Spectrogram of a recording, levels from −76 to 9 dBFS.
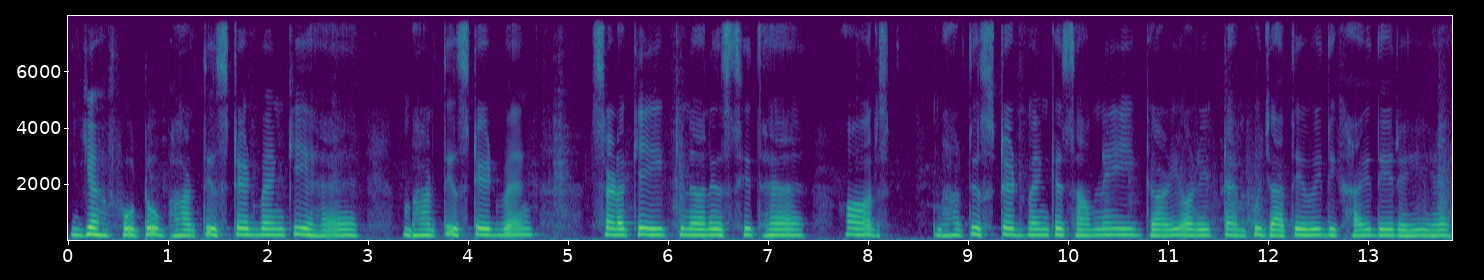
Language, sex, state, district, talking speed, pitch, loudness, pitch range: Hindi, female, Bihar, Vaishali, 145 wpm, 205 Hz, -17 LUFS, 195-215 Hz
